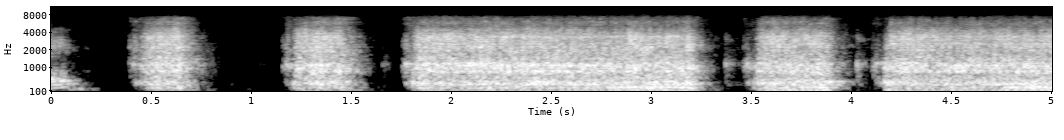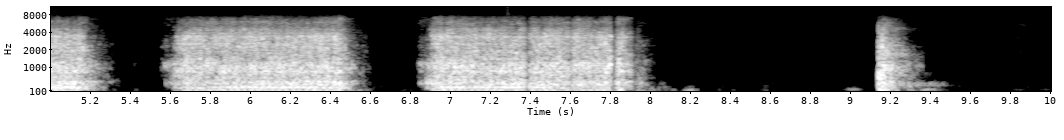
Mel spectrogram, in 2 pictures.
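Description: Food processor pulsed in seven bursts, some short and some over a second long, its motor starting and stopping as it chops basil into tofu ricotta without pureeing it.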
